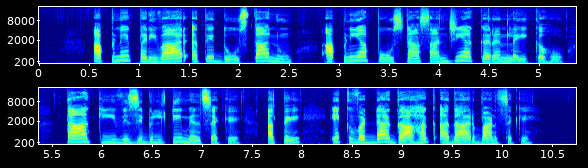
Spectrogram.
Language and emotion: Punjabi, neutral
